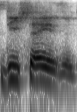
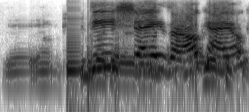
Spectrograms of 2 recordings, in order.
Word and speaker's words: DeShazer: It's DeShazer, just as it's spelled. DeShazer.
